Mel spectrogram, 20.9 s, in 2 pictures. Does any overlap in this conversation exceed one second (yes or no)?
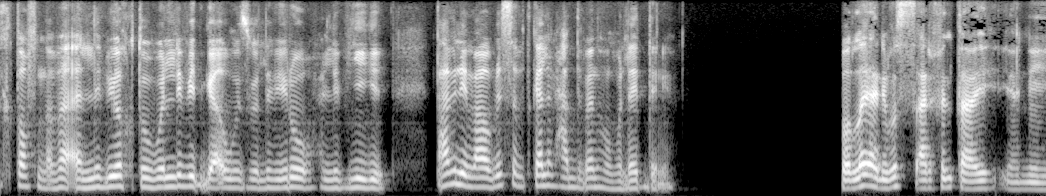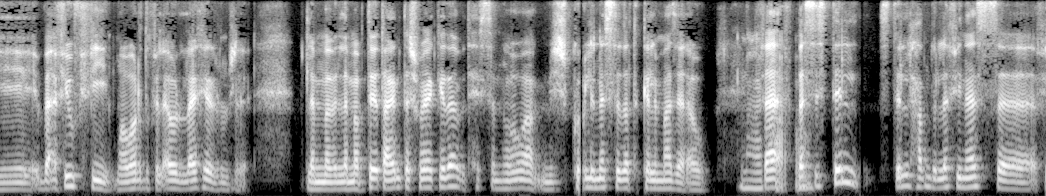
no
